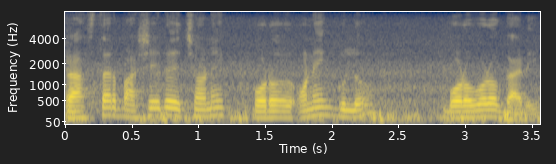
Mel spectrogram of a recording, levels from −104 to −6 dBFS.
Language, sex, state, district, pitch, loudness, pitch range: Bengali, male, West Bengal, Kolkata, 130 Hz, -19 LUFS, 120-150 Hz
